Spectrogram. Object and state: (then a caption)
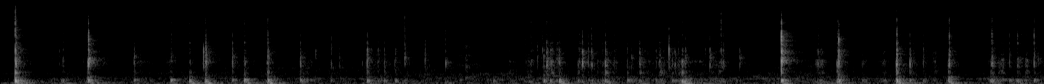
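Plastic game controller, hollow shell. A metal pick, held in gloved hands, scrapes and taps in the gaps beside the center buttons of a black, hollow plastic PS3 controller while cleaning it. Irregular dry clicks and brief scratches with a hollow low body and bright edges come in uneven bursts, each dying away almost at once.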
